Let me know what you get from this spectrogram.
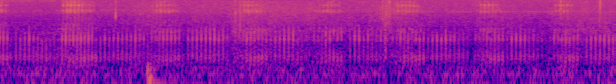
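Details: A tired kitten, fast asleep, snoring indoors: soft, low rumbling breaths that swell and fade in a steady rhythm about once per second, with one brief louder bump partway through.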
